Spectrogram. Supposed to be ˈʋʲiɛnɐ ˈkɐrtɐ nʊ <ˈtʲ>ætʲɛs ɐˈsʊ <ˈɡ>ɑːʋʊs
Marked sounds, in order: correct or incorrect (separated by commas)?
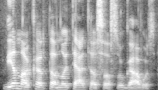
correct, correct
